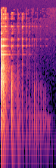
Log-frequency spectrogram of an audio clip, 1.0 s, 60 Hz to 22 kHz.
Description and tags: Brick-Drop-Concrete-01
This is the sound of a brick light falling onto a concrete floor. It could be used as an extra layer in a debris sound.
debris, Impact, Concrete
